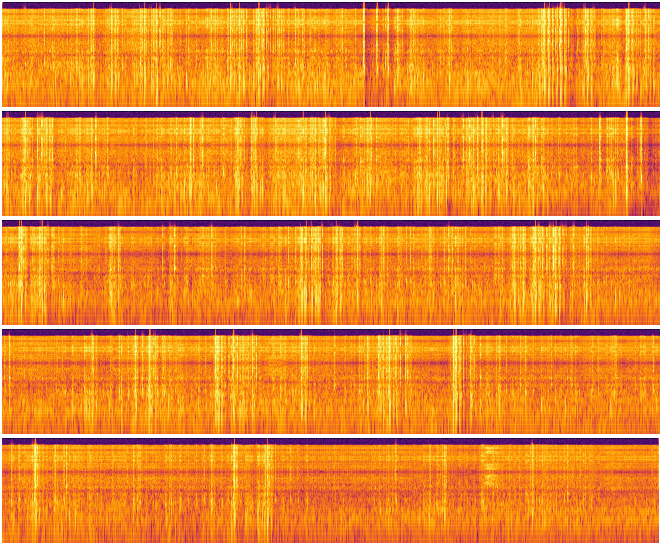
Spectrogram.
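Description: Mountain bike ridden fast over a rough dirt trail, picked up through a handlebar camera mount: a continuous rumble and rattle of the frame and tyres, broken by frequent sharp knocks from bumps.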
